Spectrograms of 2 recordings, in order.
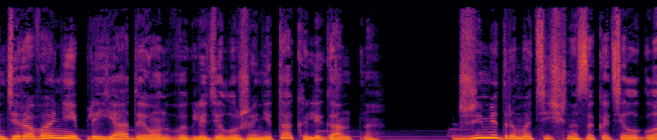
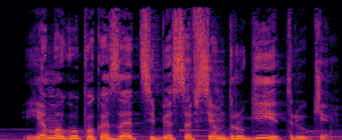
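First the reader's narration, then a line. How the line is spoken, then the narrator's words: Grumbling. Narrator (Russian): проворчал Тоби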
